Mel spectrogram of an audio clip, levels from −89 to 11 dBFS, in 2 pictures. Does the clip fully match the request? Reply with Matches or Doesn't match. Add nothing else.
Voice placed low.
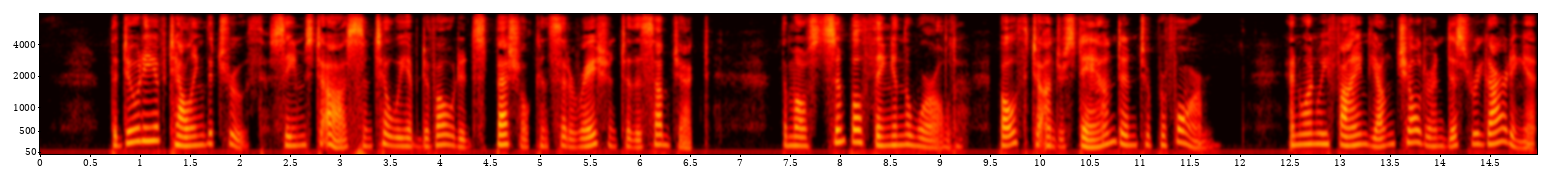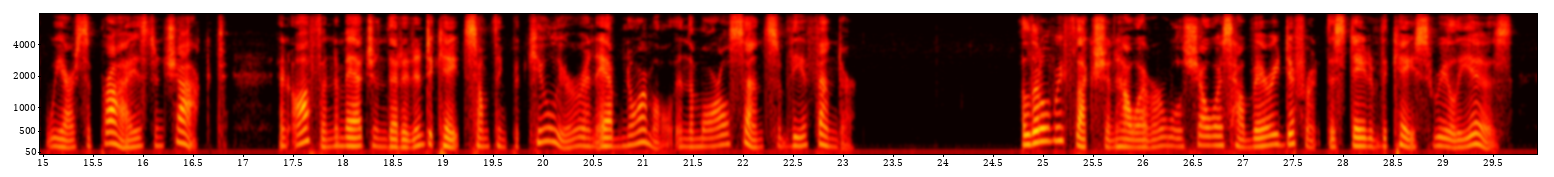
Doesn't match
